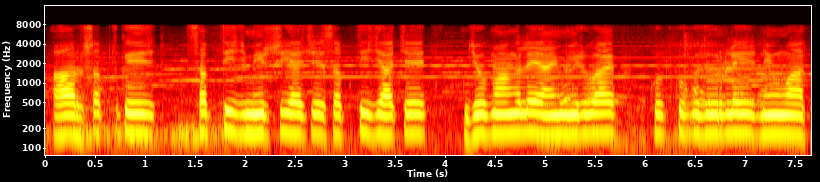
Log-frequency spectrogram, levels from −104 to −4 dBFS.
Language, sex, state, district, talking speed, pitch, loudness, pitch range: Halbi, male, Chhattisgarh, Bastar, 150 wpm, 165 Hz, -26 LUFS, 160-170 Hz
